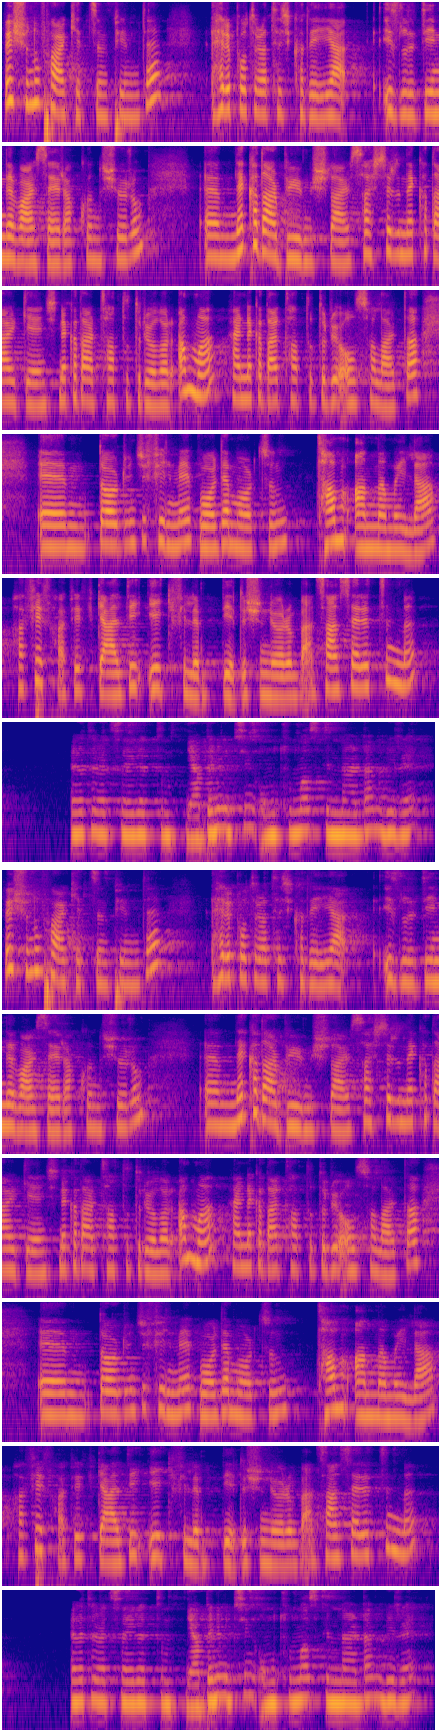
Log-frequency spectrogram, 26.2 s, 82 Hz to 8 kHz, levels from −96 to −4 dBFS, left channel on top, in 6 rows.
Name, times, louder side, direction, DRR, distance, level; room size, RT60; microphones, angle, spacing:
voice 1, 0.0-3.4 3.8-16.0 16.3-21.6, left 4 dB, 65° left, 15 dB, 0.9 m, -31 dB
voice 2, 22.5-26.0, equal, 35° right, 4 dB, 1.4 m, -33 dB
29.5 x 25.5 x 3.8 m, 0.80 s
head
